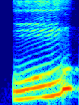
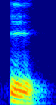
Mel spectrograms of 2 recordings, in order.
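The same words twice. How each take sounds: First: Long closed "o"; "o" stretched, louder, closed vowel. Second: Short open "o"; "o" as a quick open vowel. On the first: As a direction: hold "o" as a rounded, pure oh. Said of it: "on appelle ça un long o". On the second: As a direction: say "o" briefly, as in French "sol". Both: Shown as a demonstration.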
